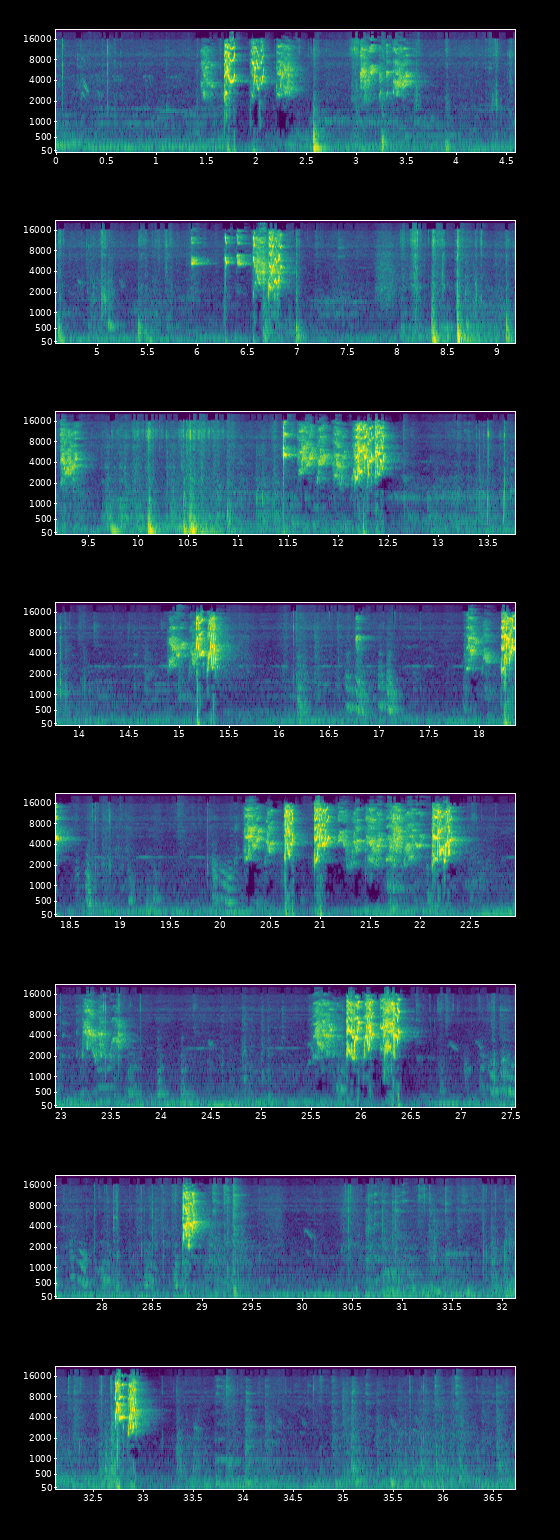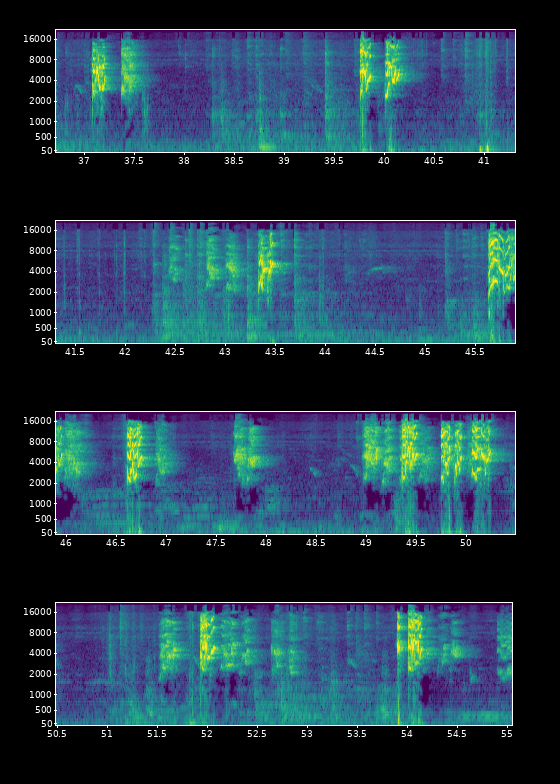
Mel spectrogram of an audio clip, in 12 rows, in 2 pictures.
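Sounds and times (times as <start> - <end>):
lovebirds chirping: 0.0 - 55.0
knocks and rustles: 8.0 - 11.5.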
